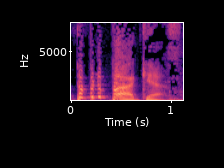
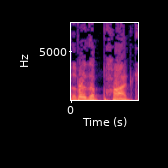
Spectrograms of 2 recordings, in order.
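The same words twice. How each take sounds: First: It is said in a put-on Italian accent. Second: It is said in the speaker's normal accent.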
